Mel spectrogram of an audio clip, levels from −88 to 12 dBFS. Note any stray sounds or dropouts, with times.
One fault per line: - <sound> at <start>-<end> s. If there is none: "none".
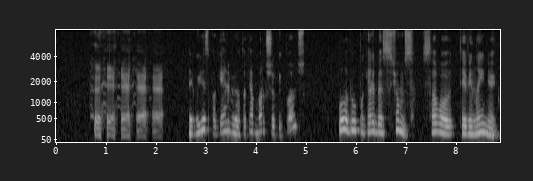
- laugh at 0.7-2.2 s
